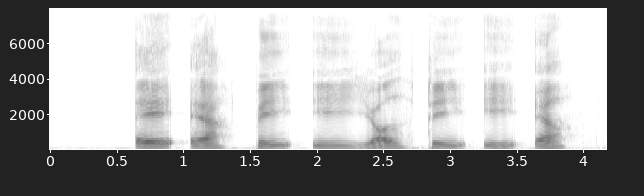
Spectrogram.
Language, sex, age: Danish, male, 23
